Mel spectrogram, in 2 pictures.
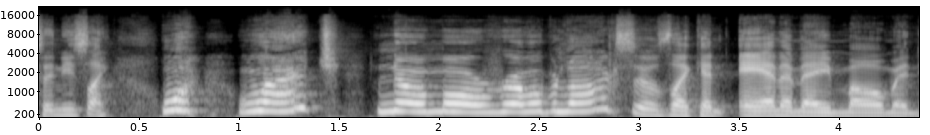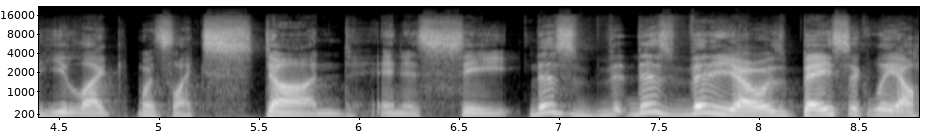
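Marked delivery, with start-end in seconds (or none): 0.6-3.0 put-on high, loud disbelieving kid; shocked kid. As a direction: cry it out in shock like a boy. Kid stunned by grounding.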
